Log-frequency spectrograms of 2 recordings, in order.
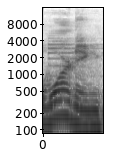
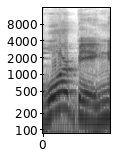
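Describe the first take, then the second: First: The middle consonant is an N sound. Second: The middle consonant is a B sound. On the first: This is the normal form of the word. The speaker calls it right. "instead of" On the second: This imitates the character's faulty speech. The speaker calls it wrong. "He adds a lot of B's"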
